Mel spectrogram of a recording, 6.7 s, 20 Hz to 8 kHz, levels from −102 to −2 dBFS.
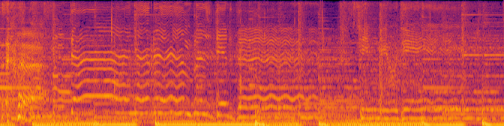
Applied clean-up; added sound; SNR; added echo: none; Chewing, mastication / Cough + Door / Car; 10 dB; none.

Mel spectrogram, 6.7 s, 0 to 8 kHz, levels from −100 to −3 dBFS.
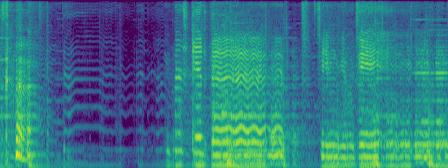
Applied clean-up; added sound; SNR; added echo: neural mask model RNNoise.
